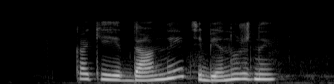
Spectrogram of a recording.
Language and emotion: Russian, positive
